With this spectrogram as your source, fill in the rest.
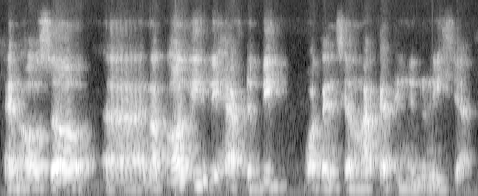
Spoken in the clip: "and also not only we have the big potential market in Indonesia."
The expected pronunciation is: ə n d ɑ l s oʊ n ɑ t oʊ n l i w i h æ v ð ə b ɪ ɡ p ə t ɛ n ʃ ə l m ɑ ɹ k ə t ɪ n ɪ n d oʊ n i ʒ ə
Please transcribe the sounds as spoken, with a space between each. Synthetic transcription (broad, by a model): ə n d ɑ l s oʊ n ɑ t oʊ n l i w i h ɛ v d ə b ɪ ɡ p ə t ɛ n s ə l m ɑ ɹ k ə t ɪ n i n d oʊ n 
